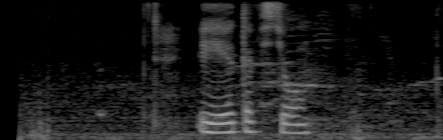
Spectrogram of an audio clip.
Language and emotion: Russian, neutral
